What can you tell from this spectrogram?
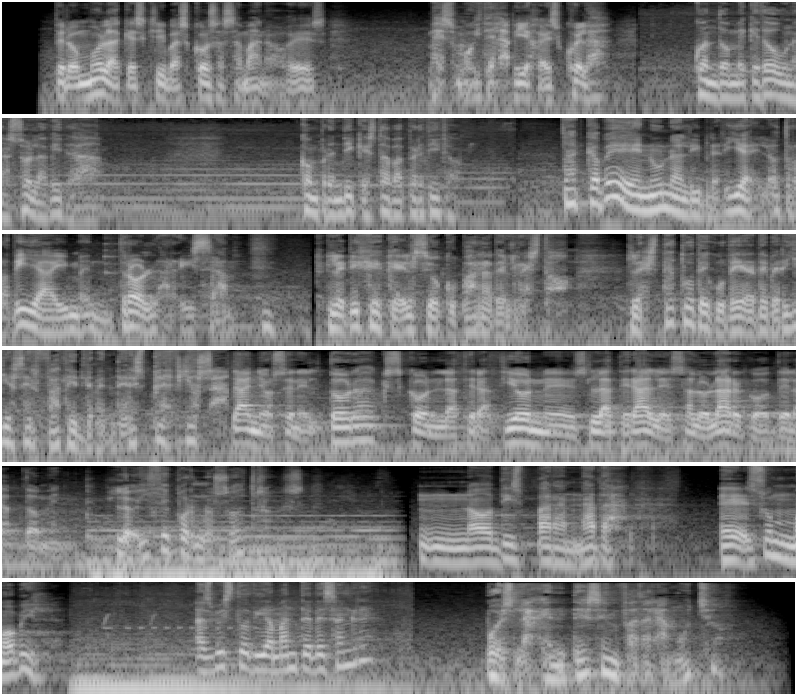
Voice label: male spanish movie comercial; ideasonora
